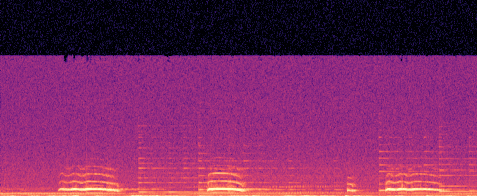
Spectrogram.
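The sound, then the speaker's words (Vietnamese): An owl calls three times at night under a dark sky, each hoot drawn out and wavering and evenly spaced, over a low steady rumble. “Con cú rùng mình, đoạn tung cánh bay vút lên trên nền trời u tối.”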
